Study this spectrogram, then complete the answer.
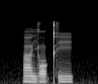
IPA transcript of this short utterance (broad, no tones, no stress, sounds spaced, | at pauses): ã j ɔ kʼ i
